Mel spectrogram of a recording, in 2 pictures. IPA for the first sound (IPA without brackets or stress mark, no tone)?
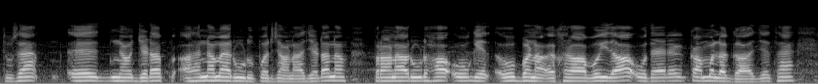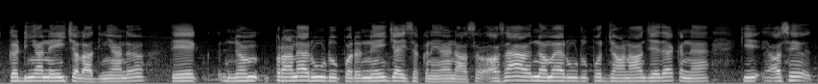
t̪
